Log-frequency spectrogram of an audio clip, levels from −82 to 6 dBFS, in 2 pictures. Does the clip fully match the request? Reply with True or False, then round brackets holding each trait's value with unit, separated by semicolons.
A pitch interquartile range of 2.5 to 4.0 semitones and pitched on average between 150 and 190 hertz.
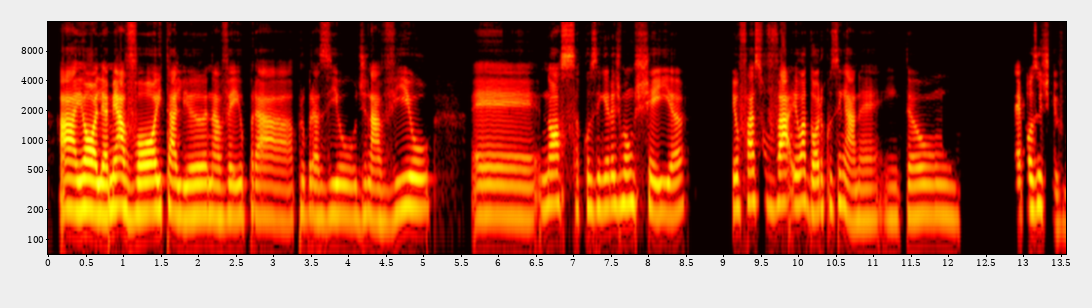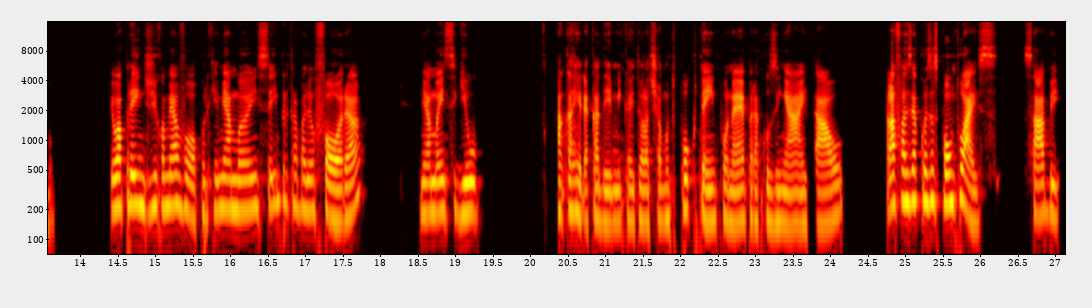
True (3.4 semitones; 185 Hz)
